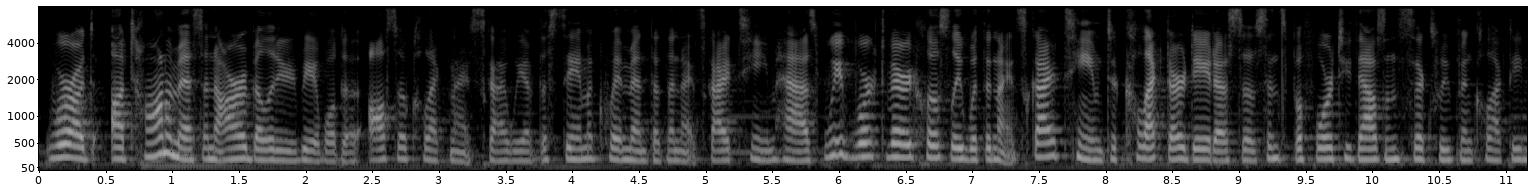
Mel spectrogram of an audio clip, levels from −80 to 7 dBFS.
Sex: female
